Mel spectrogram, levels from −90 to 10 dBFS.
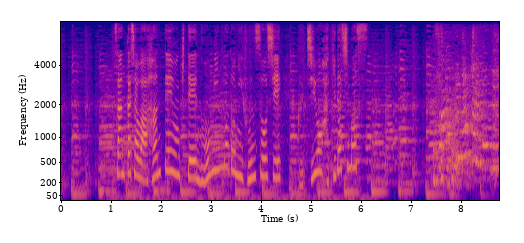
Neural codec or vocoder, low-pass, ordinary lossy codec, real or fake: none; none; none; real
